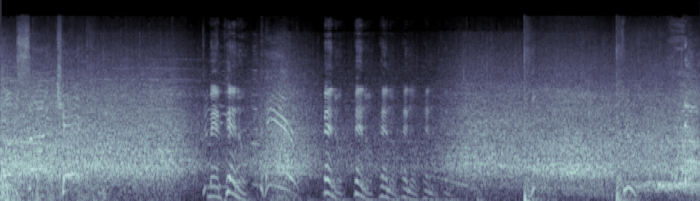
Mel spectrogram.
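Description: A large crowd roars and cheers.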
